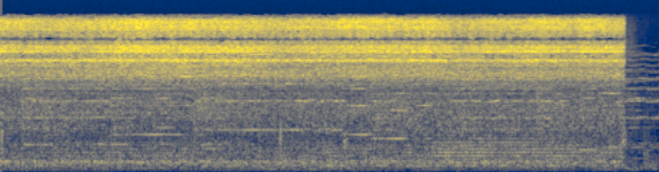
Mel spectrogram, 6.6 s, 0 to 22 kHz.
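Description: Steady noise of a Pilatus PC-12 turboprop on a gravel runway, with music playing under it; it cuts off abruptly at the very end.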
